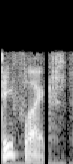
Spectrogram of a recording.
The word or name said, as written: deflexed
